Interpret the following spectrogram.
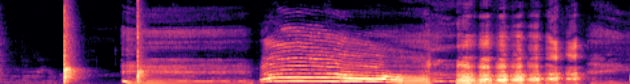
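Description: A man laughing hard in quick, evenly repeated bursts in the last second and a half, after a single sharp clap about half a second in. Before the laugh comes the loudest sound, a long held pitched sound that swells and then slides down in pitch over a couple of seconds.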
